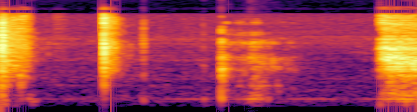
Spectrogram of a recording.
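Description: Paper rustling and a few sharp crisp clicks from book pages being handled and turned: a rustle at the start, two short clicks about half a second and a second in, and another rustle near the end.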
